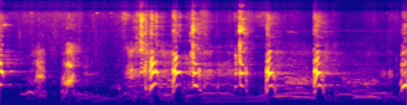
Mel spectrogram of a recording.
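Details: Skye Terrier giving a run of short, sharp barks, some in quick pairs, spaced roughly every half second to second, with people talking in the background.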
